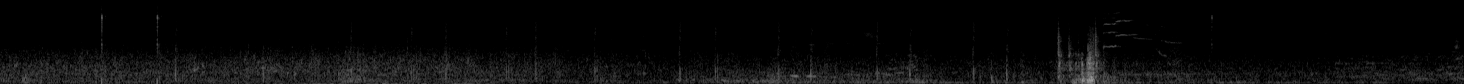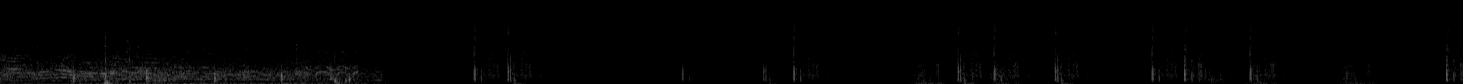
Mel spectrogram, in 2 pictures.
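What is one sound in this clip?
Footsteps run quickly over dry ground.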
